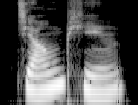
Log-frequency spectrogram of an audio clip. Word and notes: 奖品: jiǎng pǐn

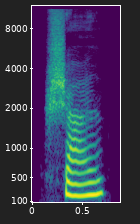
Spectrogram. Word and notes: 闪: shǎn

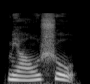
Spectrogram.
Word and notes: 描述: miáo shù

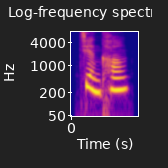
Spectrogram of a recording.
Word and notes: 健康: jiàn kāng

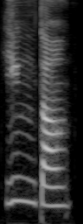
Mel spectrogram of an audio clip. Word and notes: 应当: yīng dāng

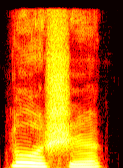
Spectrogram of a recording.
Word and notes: 落实: luò shí

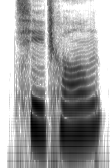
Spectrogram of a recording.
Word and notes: 起程: qǐ chéng

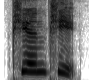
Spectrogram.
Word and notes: 偏僻: piān pì

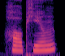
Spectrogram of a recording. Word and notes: 好评: hǎo píng

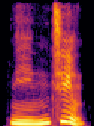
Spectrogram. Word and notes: 宁静: níng jìng

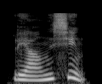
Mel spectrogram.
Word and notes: 良性: liáng xìng

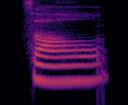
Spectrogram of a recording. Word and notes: 凿: záo

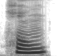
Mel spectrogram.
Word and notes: 哄: hòng

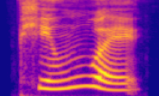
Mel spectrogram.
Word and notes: 评委: píng wěi

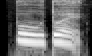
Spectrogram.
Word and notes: 部队: bù duì

